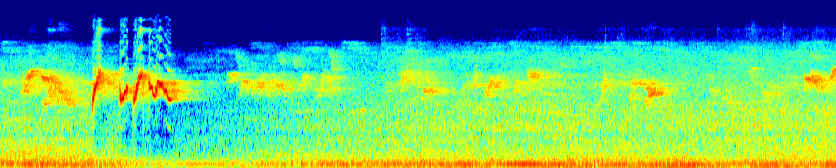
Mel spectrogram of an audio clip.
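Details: Red-whiskered bulbul singing: one loud burst of four quick, bright warbled notes rising and falling near one second, followed by softer distant chirps from other birds over a low steady hum.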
